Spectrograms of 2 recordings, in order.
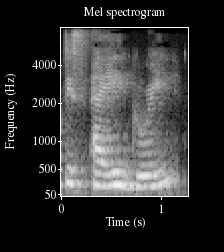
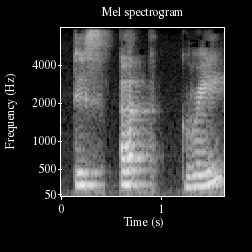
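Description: First: Disagree said dis-AY-gree; wrong clear A. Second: Disagree slowly split as dis-uh-GREE; schwa A. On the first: Teacher showing what not to say, disagree with AY. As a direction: put a full AY inside disagree. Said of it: "So it's not disagree". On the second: Teacher correcting the vowel, disagree slow with schwa. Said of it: "that A in there is". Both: Shown as a demonstration.

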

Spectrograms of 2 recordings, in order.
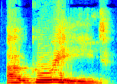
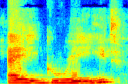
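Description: First: Agreed with a schwa start, uh-GREED; agreed begun with a weak uh; right way. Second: Agreed with a full AY, AY-GREED; agreed begun with a long AY; wrong way. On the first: Teacher models agreed with a schwa. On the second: Teacher shows how not to say agreed. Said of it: "the next word is not agreed". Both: Shown as a demonstration.

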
